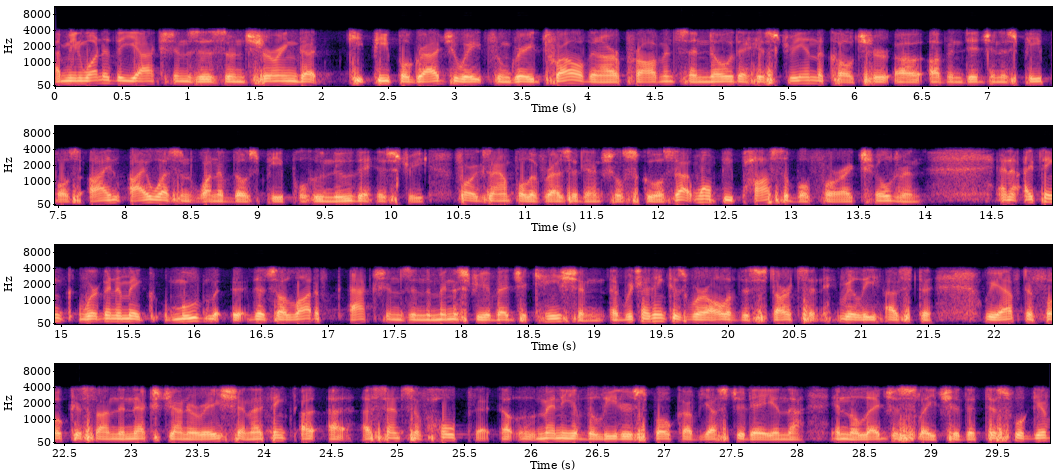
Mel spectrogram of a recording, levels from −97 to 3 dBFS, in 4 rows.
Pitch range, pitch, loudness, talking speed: 95-115 Hz, 100 Hz, -14 LUFS, 235 wpm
